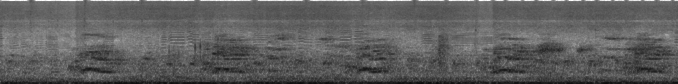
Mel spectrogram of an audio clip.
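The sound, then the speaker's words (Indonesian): Animal sounds, chickens clucking and calling over and over in loud, repeated bursts, with a steady noisy background running underneath the whole time. “itu kan ada ada ayam aduh romantis ya ada suara-suara hewan gitu aduh.”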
